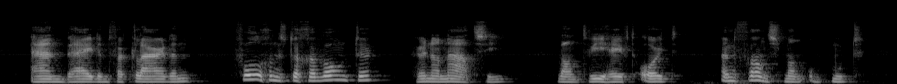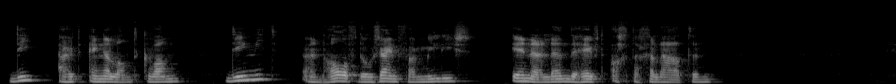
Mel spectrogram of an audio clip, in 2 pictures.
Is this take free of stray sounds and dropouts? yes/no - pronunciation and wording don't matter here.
yes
